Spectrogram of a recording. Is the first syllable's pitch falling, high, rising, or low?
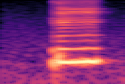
high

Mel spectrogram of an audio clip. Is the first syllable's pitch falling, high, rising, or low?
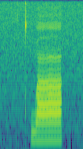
high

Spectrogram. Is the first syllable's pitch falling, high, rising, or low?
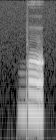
low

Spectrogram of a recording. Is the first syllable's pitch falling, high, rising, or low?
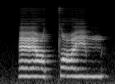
high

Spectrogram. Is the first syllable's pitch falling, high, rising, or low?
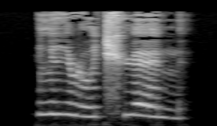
high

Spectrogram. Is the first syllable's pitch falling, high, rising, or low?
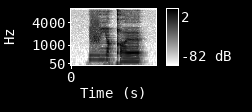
high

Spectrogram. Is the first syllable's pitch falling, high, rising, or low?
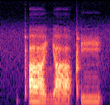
falling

